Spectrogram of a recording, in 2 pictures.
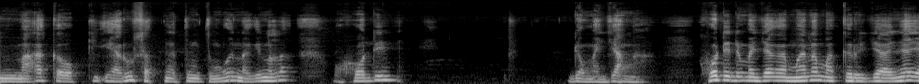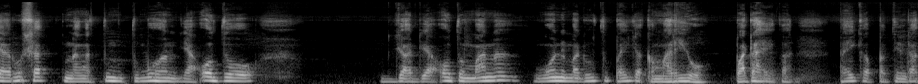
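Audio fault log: Throughout: USB whine, a thin, steady, fixed-pitch whine sitting far beneath the speech, about 45 dB down, built on a 1 kHz tone with a stack of harmonics that peaks up at 15 kHz, giving it a glassy, high-pitched edge. It comes from the USB bus drawing current in regular 1 ms frames; that pulsing load leaks into the audio through shared power or ground, so the frame rate and its multiples become an audible tone.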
